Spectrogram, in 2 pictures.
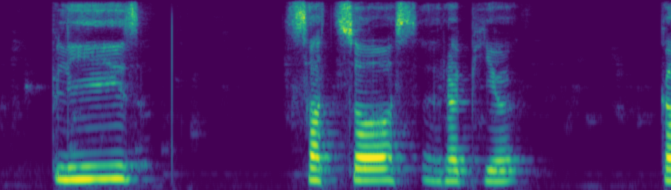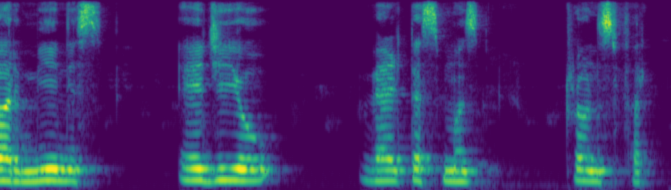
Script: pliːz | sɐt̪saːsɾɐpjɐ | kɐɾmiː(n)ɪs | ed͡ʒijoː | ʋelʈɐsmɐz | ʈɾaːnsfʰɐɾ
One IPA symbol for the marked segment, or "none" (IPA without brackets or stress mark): n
